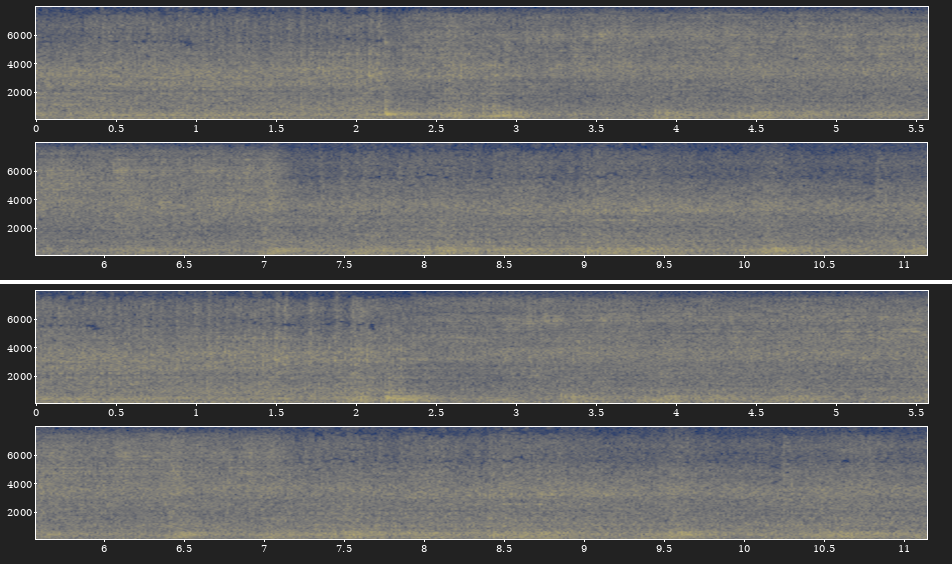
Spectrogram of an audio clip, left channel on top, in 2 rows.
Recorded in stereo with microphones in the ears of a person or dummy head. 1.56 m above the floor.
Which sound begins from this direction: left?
A running tap, at 2.2 s.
